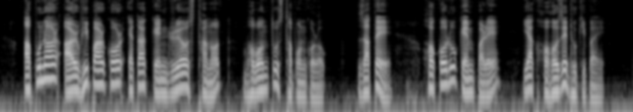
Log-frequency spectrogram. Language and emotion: Assamese, neutral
